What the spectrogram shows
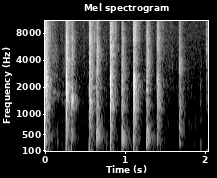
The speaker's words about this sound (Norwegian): Det er ikke ofte vi gjør det, men Åge skal få en applaus her.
